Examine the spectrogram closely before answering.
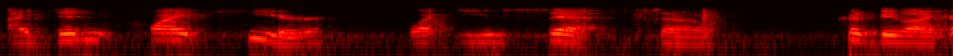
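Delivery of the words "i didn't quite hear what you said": deliberate repeat-along delivery; all-together model. Shown as a demonstration. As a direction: lead learners through it word by word. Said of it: "now all together".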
